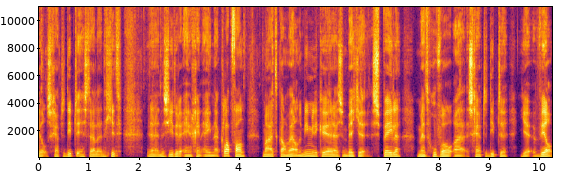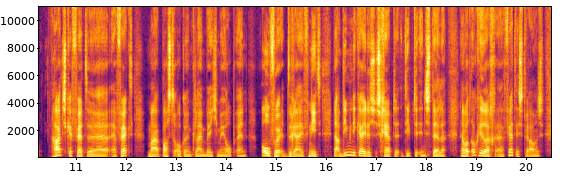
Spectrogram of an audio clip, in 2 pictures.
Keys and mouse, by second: 1.1-2.2 drag, 1.9 KP_0, 3.0-4.5 drag, 4.1 KP_0, 5.5-8.4 drag, 6.4 KP_0, 9.8 click, 10.8-15.8 drag, 17.6-19.7 middle drag.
